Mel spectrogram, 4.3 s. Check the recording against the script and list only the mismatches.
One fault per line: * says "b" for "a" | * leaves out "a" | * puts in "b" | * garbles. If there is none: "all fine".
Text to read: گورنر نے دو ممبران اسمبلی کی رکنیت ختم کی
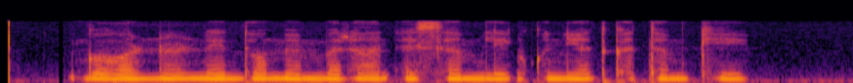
* leaves out "کی"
